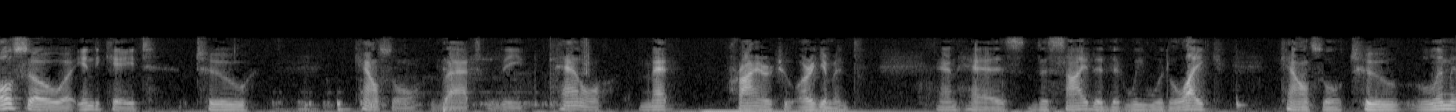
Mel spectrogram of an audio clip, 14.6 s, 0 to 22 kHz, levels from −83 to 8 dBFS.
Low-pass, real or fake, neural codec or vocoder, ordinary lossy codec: 5.4 kHz; real; none; AAC, 48 kbps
